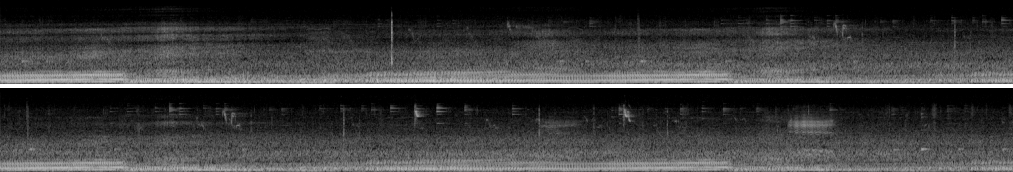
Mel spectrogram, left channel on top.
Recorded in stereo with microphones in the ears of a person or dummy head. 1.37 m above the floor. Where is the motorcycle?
35° left (ahead or behind); by 10.2 s 25° left (ahead or behind).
